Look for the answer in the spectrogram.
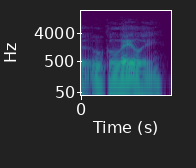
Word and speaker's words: ukulele: Or even more recently, I started playing the ukulele. I use the Hawaiian pronunciation for those of you that think I'm saying it weird.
